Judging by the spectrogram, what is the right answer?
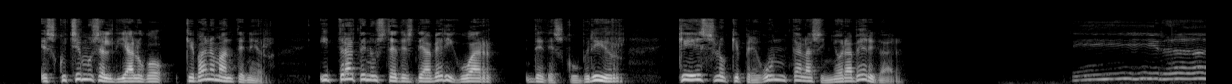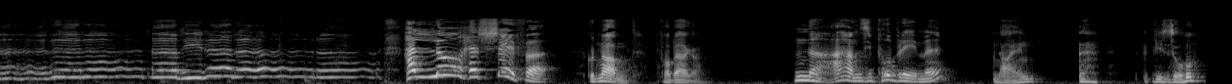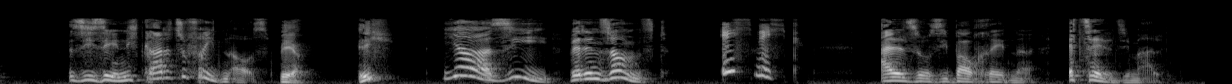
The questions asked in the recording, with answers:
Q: traten ustedes de averiguar, de descubrir, qué es lo que pregunta la señora Berger.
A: Así pues, la señora Bergar le pregunta a Andreas si es que tiene problemas.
